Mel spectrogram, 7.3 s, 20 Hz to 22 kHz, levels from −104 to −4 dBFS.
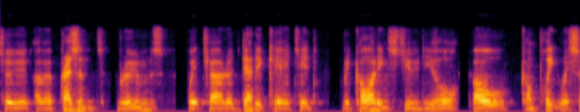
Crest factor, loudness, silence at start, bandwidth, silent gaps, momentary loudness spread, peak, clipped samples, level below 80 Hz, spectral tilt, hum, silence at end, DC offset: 18 dB; -24 LUFS; 0 s; 8.2 kHz; none; 14 LU; -6 dBFS; under 0.1%; -64 dBFS; -5 dB/octave; none; 0 s; 0.2%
